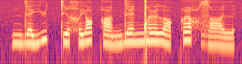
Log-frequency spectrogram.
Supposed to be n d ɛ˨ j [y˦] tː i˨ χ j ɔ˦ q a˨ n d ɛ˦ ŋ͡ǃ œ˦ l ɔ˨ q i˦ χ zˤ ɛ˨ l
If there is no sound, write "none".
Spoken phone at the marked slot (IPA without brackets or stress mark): y˦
